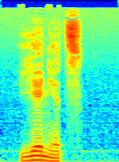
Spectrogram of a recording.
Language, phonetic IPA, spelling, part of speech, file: Polish, [ˈjɛ̇̃ɲɛt͡s], jeniec, noun, Pl-jeniec.ogg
